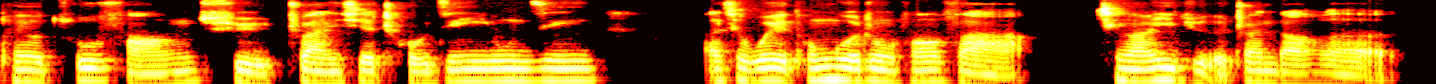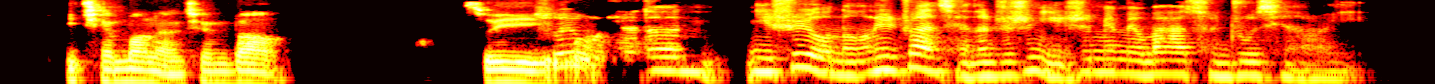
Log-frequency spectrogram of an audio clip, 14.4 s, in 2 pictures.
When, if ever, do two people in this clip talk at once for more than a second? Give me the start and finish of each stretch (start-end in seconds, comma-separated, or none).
none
